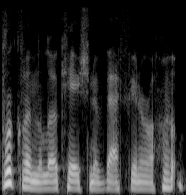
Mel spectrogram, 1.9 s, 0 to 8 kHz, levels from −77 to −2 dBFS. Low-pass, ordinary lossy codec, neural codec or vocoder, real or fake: 7.2 kHz; Opus, 16 kbps; codec, 16 kHz, 4.8 kbps, FACodec; fake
